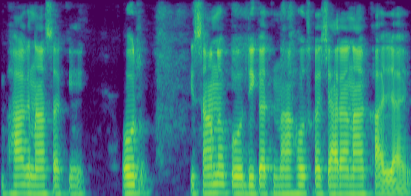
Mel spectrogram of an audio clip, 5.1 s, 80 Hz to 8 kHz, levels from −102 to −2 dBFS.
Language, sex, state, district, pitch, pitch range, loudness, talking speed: Hindi, male, Bihar, Jahanabad, 125 Hz, 125-130 Hz, -18 LUFS, 165 wpm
